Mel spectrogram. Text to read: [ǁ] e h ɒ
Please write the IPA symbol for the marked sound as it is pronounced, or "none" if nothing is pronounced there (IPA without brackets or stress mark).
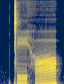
ǀ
